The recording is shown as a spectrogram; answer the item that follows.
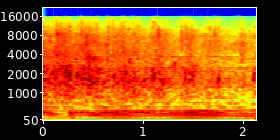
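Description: An audience claps steadily during a Sunday church service, praising God. The dense, even clapping runs the whole time, with sustained low tones held beneath it.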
